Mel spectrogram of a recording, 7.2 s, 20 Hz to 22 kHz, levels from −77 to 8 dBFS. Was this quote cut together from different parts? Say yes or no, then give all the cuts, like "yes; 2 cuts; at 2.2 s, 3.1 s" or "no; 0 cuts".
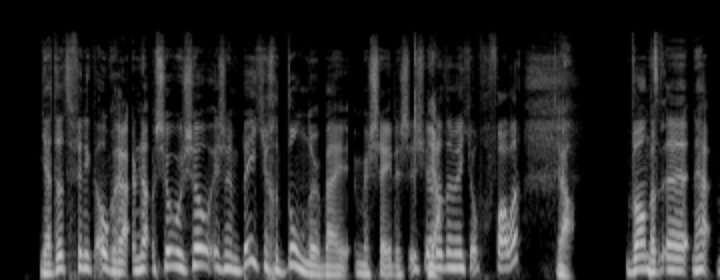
no; 0 cuts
